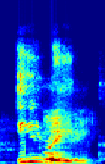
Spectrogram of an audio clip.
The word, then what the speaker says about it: earache: Together, earache. Bukan C ya bacanya, tapi K, earache.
